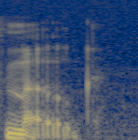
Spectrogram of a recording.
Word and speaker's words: Moog: It's spelled Moog. It's pronounced Moog.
